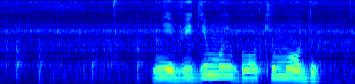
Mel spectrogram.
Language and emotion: Russian, neutral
